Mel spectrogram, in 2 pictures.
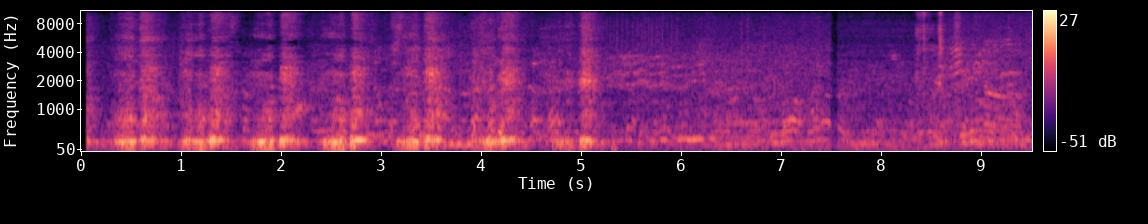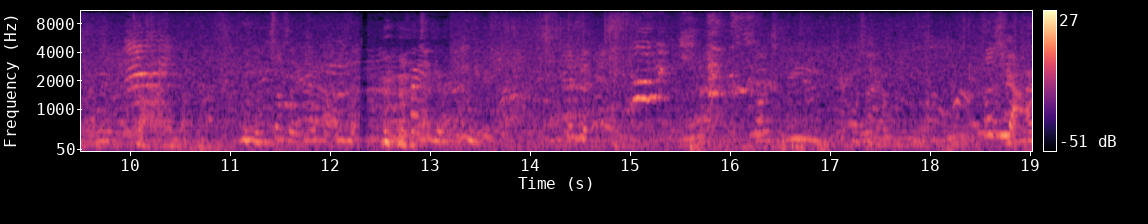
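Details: Persian leopard at Higashiyama Zoo, Nagoya, Japan, in January 2014, giving a series of deep rasping roars, repeated rapidly in the first five seconds, then visitor chatter and crowd voices dominating the rest.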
